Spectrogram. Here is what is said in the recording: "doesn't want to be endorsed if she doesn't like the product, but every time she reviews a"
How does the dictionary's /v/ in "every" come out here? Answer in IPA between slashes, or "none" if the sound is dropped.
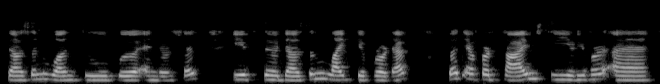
/f/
